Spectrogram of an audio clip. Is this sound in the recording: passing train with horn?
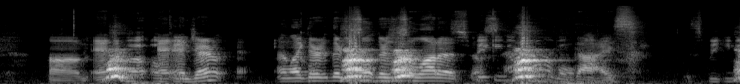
no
